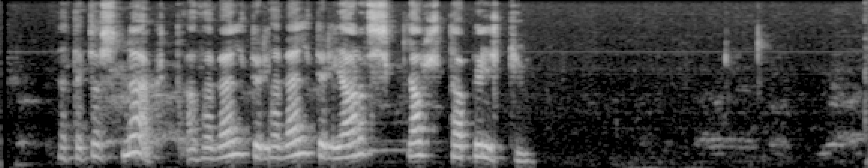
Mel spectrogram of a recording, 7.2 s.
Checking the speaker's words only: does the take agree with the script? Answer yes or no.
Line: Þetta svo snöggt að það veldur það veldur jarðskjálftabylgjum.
yes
